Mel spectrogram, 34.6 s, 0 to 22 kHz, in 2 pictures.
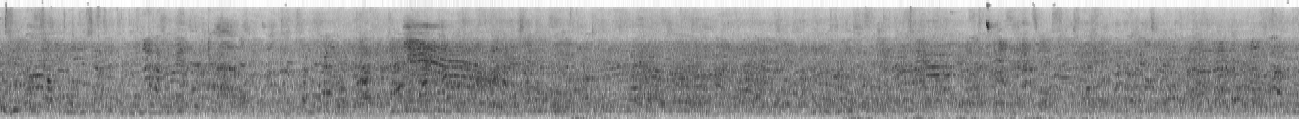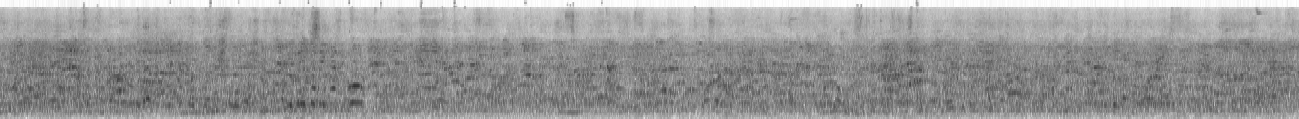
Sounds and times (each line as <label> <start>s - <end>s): children 0.0s - 34.6s
crowd 0.0s - 34.6s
